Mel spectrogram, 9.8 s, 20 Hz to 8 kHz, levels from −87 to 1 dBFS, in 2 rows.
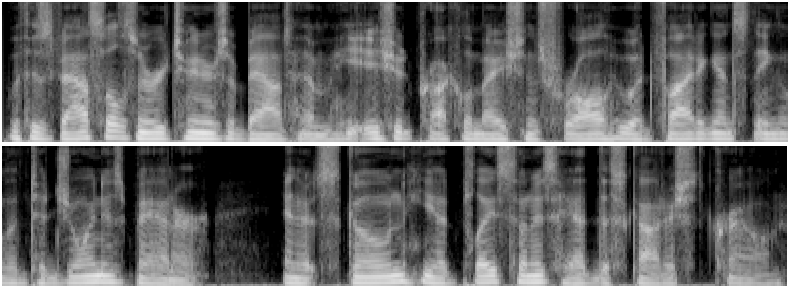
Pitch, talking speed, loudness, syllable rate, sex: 105 Hz, 200 wpm, -17 LUFS, 5.0 syllables/s, male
